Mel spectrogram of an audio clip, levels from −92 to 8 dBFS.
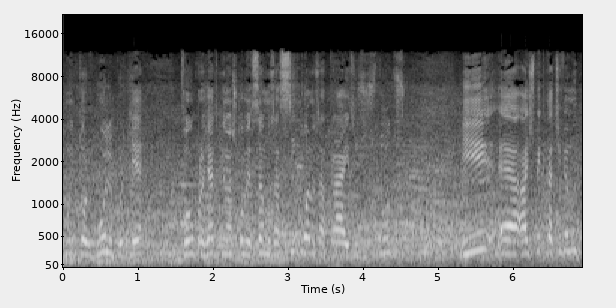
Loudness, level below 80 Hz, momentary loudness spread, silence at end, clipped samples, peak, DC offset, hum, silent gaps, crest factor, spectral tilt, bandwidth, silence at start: -14 LUFS; -42 dBFS; 6 LU; 0 s; under 0.1%; 0 dBFS; under 0.1%; none; none; 14 dB; -5 dB/octave; 12.5 kHz; 0 s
